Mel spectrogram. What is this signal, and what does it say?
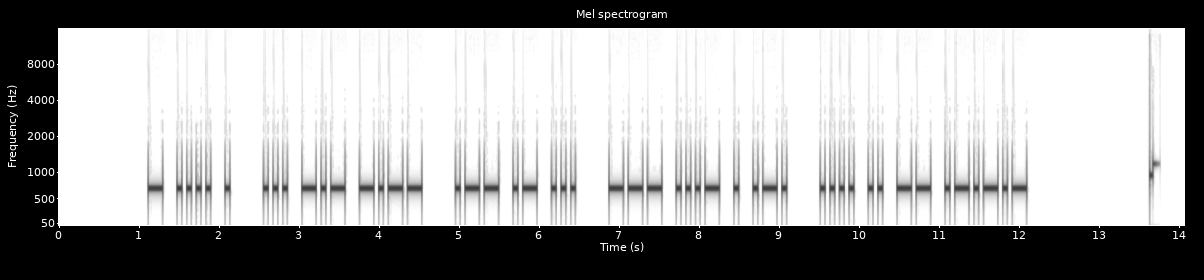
Morse code, heard as a keyed tone, about 20 wpm, 700 Hz. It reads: THE SKY WAS OVER HIM.
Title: Sentences from Top 1200 Words 20wpm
